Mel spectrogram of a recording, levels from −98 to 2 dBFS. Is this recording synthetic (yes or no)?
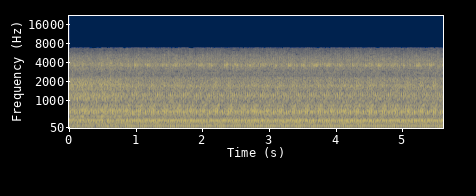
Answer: no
